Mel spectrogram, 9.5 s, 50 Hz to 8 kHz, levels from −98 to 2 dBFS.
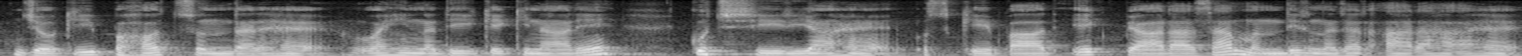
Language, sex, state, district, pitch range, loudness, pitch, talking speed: Hindi, male, Bihar, Patna, 100-125 Hz, -18 LUFS, 105 Hz, 140 wpm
